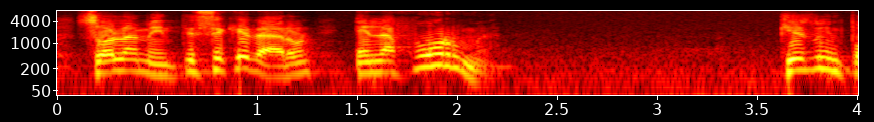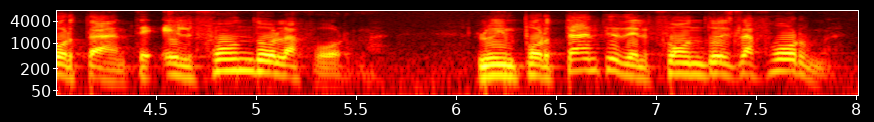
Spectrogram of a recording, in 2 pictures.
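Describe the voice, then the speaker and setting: A man's voice: medium pitch, fairly bright tone. A man giving a motivational talk, asking rhetorical questions and repeating key words for emphasis. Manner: rhetorical questions, dramatic pauses, repetition. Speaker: motivational speaker. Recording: faint music behind.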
